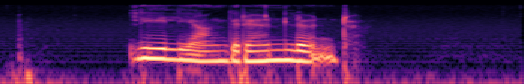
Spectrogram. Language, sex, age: Swedish, female, 47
